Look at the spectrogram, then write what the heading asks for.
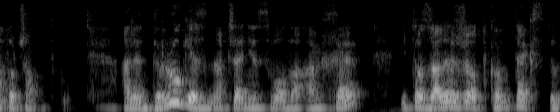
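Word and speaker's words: ἀρχή: filozofii początek inaczej zasada po grecku to brzmi Arche w wymowie klasycznej archiwum greckim Co to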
